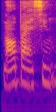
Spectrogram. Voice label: "lao3bai3xing4", Chinese

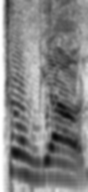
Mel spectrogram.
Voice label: "zhong4 yao4", Chinese

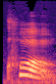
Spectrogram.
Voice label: "kuo4", Chinese

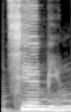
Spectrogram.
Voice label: "qian1 ming2", Chinese

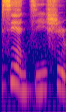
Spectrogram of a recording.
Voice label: "xian4ji2shi4", Chinese

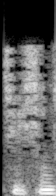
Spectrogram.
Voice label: "ju3xing2", Chinese

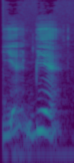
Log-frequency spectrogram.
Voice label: "yan3bian4", Chinese

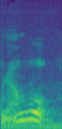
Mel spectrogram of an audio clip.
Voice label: "ren2 wu4", Chinese

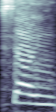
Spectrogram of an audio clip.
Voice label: "xiao4ying4", Chinese

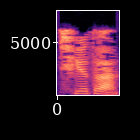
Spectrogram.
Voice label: "qie1 duan4", Chinese

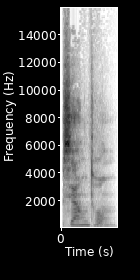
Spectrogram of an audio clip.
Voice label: "xiang1tong2", Chinese

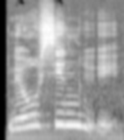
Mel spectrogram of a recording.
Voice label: "liu2xing1yu3", Chinese; 流星雨; liúxīng yǔ; meteor shower

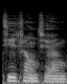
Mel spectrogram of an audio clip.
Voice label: "ji4 cheng2 quan2", Chinese

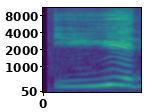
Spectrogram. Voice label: "yu2yue4", Chinese

